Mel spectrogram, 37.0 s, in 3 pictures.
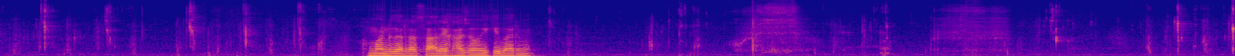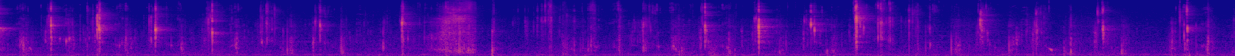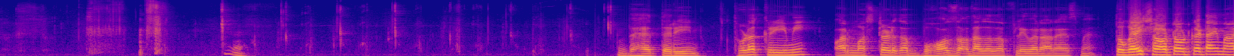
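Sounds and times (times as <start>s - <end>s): person chewing: 0.0s - 3.7s, 5.4s - 30.9s
wet mouth clicks and smacks: 11.7s - 14.8s.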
